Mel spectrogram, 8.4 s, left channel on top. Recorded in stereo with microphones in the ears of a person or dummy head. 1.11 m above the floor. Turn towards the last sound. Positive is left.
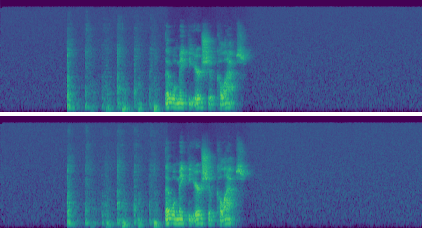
turn(degrees=-35)  # may be behind; listen again after turning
